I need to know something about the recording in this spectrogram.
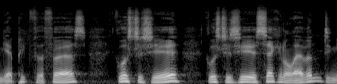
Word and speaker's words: Gloucestershire: what what I miss so it's gloucestershire okay perfect it's a good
